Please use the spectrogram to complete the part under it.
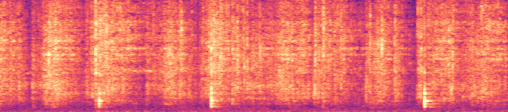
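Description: Dry red chillies are stirred and roasted in a pan for kadai masala. The stirring scrapes softly in a few distinct strokes about a second apart over a quiet, low sizzle, with no voices.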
